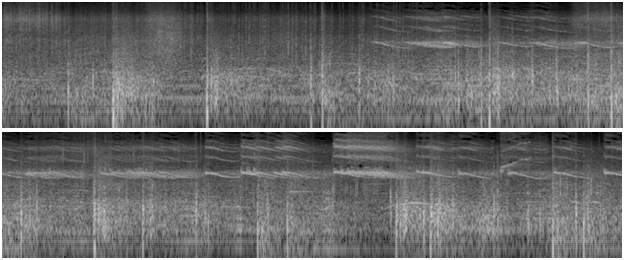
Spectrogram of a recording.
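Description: Fireworks and firecrackers going off close by, with repeated sharp bangs over a constant crackling. From about a third of the way in, a string of short whistles that fall in pitch joins them, coming several a second.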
